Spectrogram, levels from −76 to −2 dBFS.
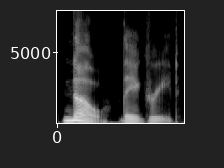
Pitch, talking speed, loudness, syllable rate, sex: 180 Hz, 140 wpm, -21 LUFS, 3.6 syllables/s, female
